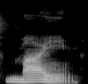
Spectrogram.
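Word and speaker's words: מַיִם: The word for water is mayim.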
